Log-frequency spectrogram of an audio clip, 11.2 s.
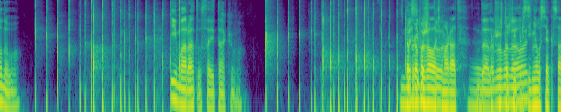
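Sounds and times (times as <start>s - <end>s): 
speech: 0.0s - 0.4s, 3.4s - 4.9s, 8.0s - 11.2s
small group of people clapping for thanked supporters: 0.7s - 3.8s, 5.3s - 8.6s.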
